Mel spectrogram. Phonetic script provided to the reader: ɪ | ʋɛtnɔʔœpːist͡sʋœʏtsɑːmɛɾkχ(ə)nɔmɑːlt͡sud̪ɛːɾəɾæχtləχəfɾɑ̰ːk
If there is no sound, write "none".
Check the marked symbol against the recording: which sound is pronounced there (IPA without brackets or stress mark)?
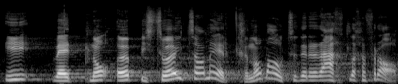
ə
